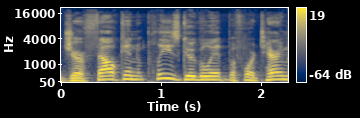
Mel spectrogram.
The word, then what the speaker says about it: Gyrfalcon: this out of the way now it is pronounced jur falcon please google it before tearing me to shreds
